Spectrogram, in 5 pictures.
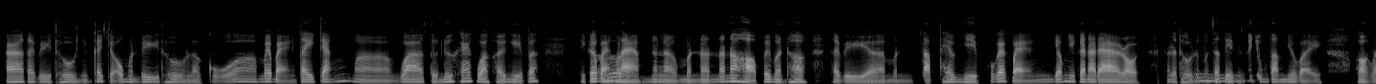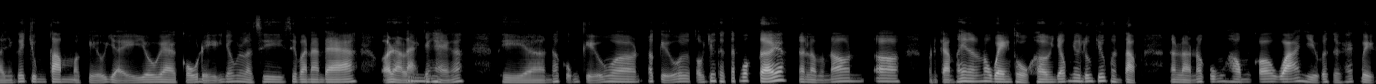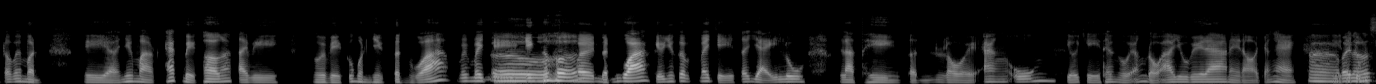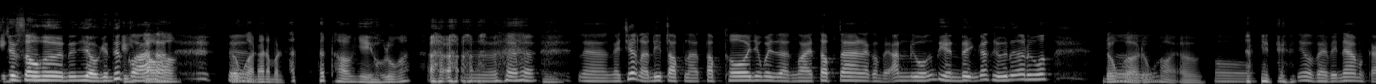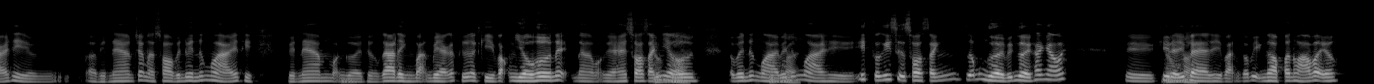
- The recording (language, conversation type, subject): Vietnamese, podcast, Bạn chăm sóc bản thân như thế nào khi mọi thứ đang thay đổi?
- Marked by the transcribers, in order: tapping; laughing while speaking: "Ừ"; unintelligible speech; laugh; laughing while speaking: "nhiều"; laugh; other background noise; laugh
